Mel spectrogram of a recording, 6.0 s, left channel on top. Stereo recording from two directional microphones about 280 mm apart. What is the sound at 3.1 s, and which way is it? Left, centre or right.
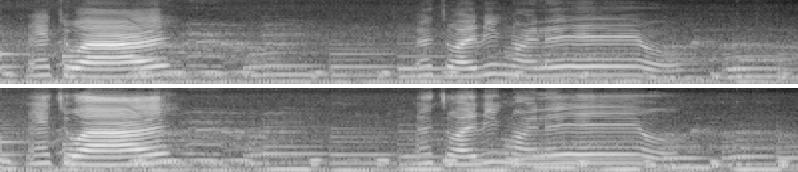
Speech, centre.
